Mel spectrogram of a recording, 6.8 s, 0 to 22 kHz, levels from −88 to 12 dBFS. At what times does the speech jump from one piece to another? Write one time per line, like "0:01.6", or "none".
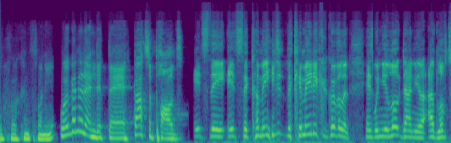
0:02.8
0:05.6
